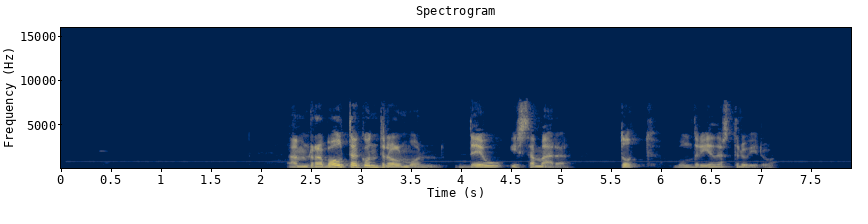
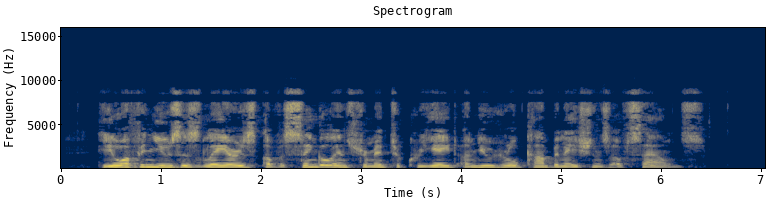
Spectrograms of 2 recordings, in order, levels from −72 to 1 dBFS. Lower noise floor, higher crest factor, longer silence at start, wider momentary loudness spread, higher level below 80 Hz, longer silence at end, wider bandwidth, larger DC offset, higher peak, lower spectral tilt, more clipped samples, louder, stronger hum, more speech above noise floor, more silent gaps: about the same, -67 dBFS vs -65 dBFS; first, 22 dB vs 16 dB; first, 2.25 s vs 0.4 s; first, 22 LU vs 12 LU; about the same, -62 dBFS vs -62 dBFS; first, 0.8 s vs 0.65 s; second, 8.2 kHz vs 9.6 kHz; neither; about the same, -2 dBFS vs -2 dBFS; about the same, -5 dB/octave vs -4 dB/octave; neither; second, -22 LUFS vs -16 LUFS; neither; second, 44 dB vs 49 dB; neither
